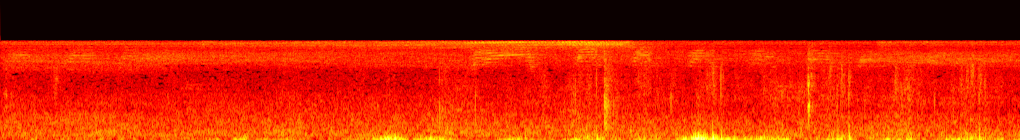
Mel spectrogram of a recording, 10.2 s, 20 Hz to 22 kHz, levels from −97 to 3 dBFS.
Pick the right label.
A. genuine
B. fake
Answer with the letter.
A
